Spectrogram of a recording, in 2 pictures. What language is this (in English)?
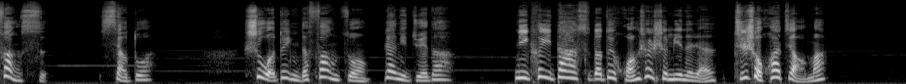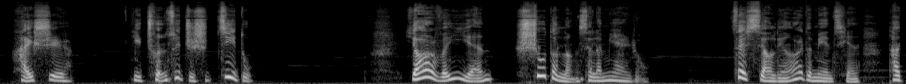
Chinese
